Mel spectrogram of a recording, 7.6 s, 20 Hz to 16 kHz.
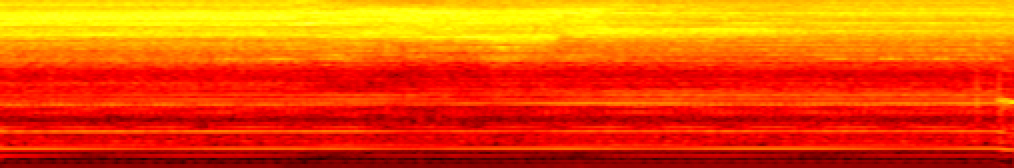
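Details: Motor driven by a VFD inverter, turning stones, ramped back up toward about 90: clean, steady high-pitched whine holding level, no rattle or scrape; normal healthy running at high speed.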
